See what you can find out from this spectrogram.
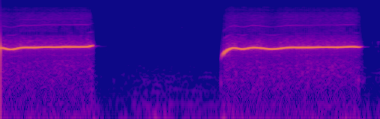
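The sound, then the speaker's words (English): A Hadza person in the Yaeda Valley whistles to call honey-guiding birds, which lead them to honey: two long, steady high notes, clear, with a short silence between them; the second note swoops up briefly before holding level. No talking. “And even whistling to birds, which leads them to honey.”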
